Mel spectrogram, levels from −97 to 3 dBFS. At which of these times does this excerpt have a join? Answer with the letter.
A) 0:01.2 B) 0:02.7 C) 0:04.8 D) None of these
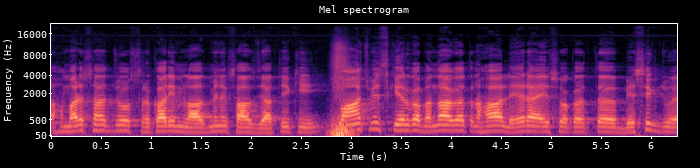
B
